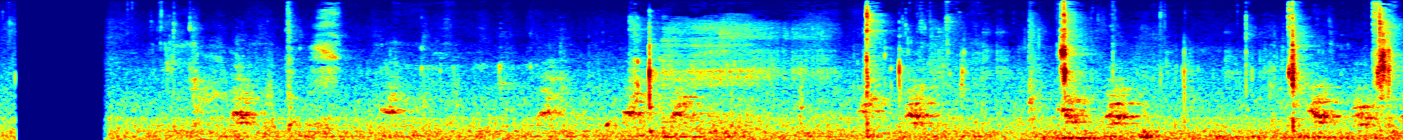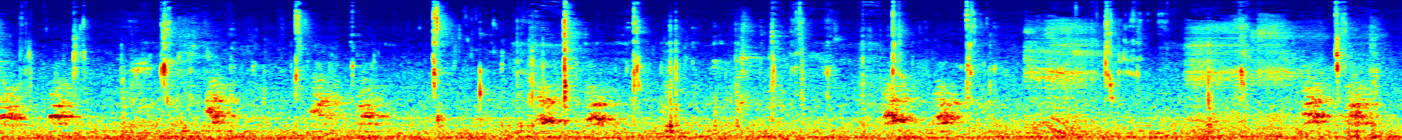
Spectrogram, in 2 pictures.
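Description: A person chews food wetly and smacks their lips close up.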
